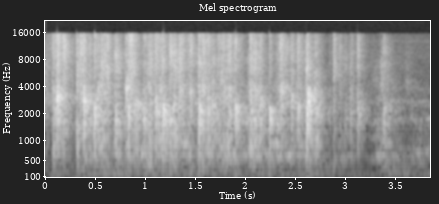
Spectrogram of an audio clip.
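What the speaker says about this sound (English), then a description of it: "Give her applause." Scattered clapping from a small poetry night audience, uneven and rhythmic in bursts, mixed with voices, fading toward the end.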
